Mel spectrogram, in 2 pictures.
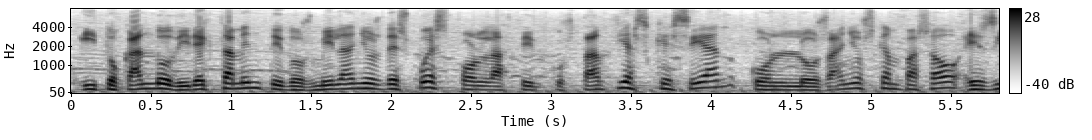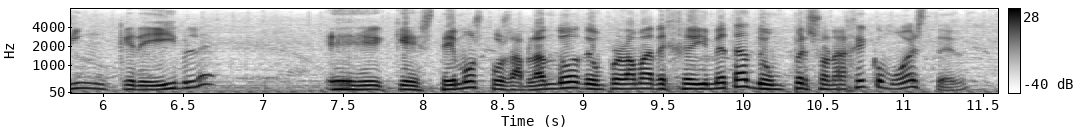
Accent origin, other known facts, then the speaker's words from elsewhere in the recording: Spain; somos españoles, quiero decirte.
